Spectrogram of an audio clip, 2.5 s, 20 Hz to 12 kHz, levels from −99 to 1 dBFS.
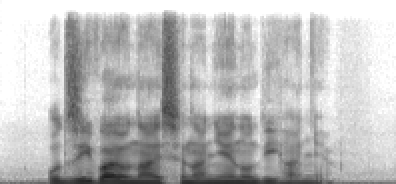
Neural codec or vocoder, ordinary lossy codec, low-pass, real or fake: autoencoder, 48 kHz, 128 numbers a frame, DAC-VAE, trained on Japanese speech; none; 10.8 kHz; fake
